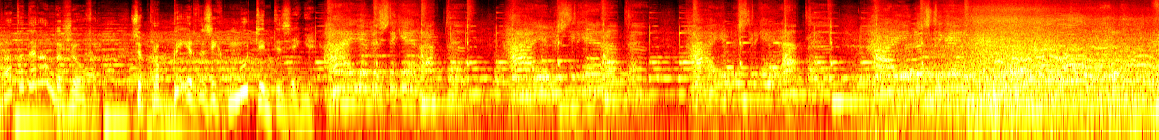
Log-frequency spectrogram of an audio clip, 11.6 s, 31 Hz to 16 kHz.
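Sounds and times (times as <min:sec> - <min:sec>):
faint indistinct voices: 0:00.0 - 0:11.5
speech: 0:00.3 - 0:10.2
heavy storm waves crashing over a ship's deck: 0:08.6 - 0:11.5.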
